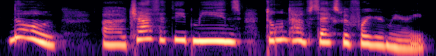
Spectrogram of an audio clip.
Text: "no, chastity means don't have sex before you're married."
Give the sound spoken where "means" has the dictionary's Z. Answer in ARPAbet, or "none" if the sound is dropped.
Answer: Z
